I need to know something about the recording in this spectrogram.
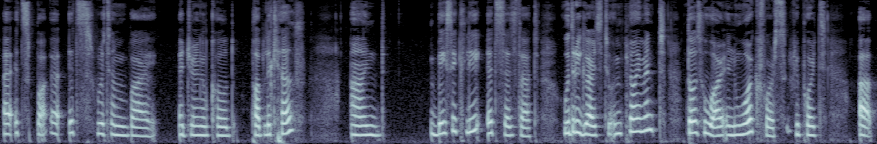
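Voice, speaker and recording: A woman's voice: on the high side, slow pace, dark tone, no room sound. Young woman from Kuwait presenting a seminar. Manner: reads prepared remarks, small restarts. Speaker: student presenter.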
